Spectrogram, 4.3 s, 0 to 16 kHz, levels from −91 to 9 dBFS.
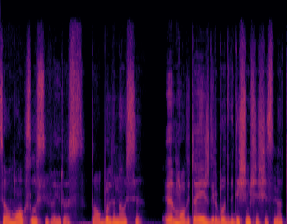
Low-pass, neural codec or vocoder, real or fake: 14.4 kHz; codec, 32 kHz, 1.9 kbps, SNAC; fake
